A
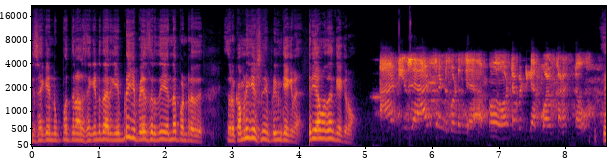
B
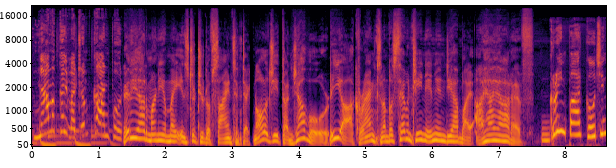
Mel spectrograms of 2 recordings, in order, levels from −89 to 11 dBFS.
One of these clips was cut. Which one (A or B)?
A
